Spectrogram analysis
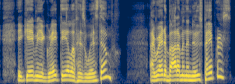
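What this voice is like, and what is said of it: Rhode Island accent. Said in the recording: “my Rhode Island accent ... as I pronounce them in the way we do in Little Rhodey”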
